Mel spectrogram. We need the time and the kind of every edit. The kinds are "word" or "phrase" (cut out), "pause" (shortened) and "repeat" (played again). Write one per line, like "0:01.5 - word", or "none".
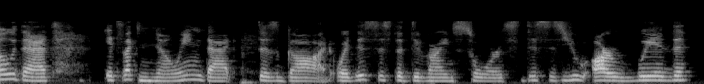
0:01.4 - word
0:02.6 - word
